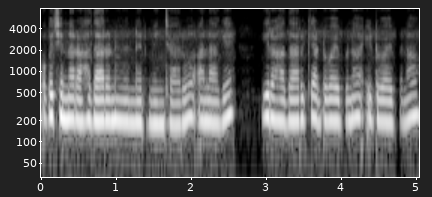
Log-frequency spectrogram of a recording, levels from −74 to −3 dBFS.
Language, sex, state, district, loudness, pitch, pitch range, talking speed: Telugu, female, Andhra Pradesh, Chittoor, -16 LUFS, 200 Hz, 195-215 Hz, 130 wpm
